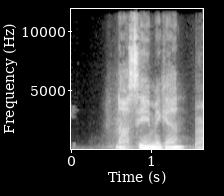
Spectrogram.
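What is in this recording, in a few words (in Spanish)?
Voice Acting, Spanish, female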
